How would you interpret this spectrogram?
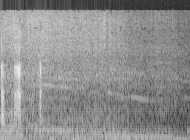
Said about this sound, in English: This episode of the Chase Report is brought to you by Ferraris. Michael, you're a fucking legend. I don't know why everyone else isn't driving these things around. They're so good.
